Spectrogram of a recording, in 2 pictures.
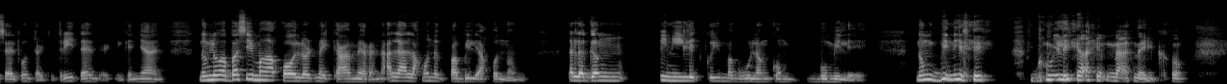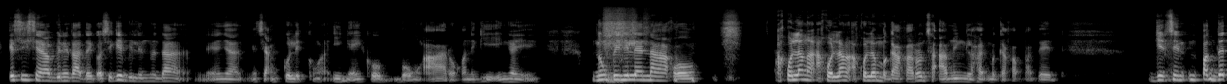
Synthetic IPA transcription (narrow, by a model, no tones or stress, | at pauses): sɛlfont̪ɛɹt̪it̪ɾit̪ɛnt̪ɛ̰ɹt̪iɡɐɲːannʊŋlʊmɐbasjʊŋmɐŋakoːloɹd̪̚mɐjkaːmɛɾɐnɐ̰ʔɐ̰laːlɐkonɐɡ̚pɐbɪlɪʔɐko̞non | t̪ɐlɐɡaŋ | pɪniːlɪt̪̚kojʊŋmɐɡuːlɐŋkʊŋbʊmɪlɪ | nʊŋbɪnɪlɪ | bʊmɪlɪŋɐjʊŋnaːnɐjkʰokɐsɛsɪnaːbɪnɐŋt̪aːt̪ɐjko̞sɪɡɛbɪlɪnmʊd̪a̰jɐ̰ɲankɐsɛ̰ʔɐ̰ŋkʊlɛt̪̚kʰoŋa̰ʔɪŋɐjko̞bʊʔoŋʔa̰ːɾɐ̰wkɐnɐɡiːʔɪŋajɛ̰ | nʊŋbɪnɪlɛnɐɐko̞ | ʔɐko̞lɐŋaʔɐko̞lɐŋʔɐ̰ko̞lɐŋmɐɡ̚kːaːkɐɾo̞nsɐʔaːmɪŋlɐhat̪̚mɐɡ̚kːakɐpɐ̰t̪ɛd̪̚ | ɡɪnsɪnpɐɡ̚d̪ɐ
